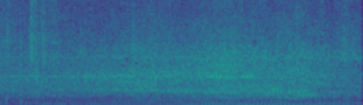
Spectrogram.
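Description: A motor vehicle's engine running close by, a steady low hum under street noise that swells a little about a second and a half in.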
